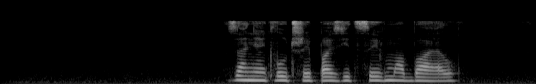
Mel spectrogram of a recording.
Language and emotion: Russian, neutral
